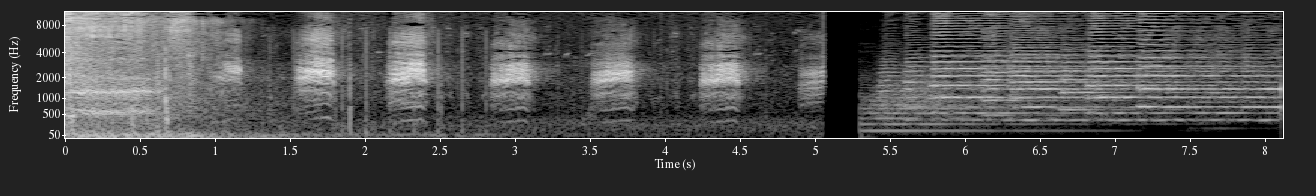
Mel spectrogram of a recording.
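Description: A duck quacks five or six times in a steady, evenly spaced rhythm, loud, after a brief noisy burst, then a bright musical tune takes over.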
